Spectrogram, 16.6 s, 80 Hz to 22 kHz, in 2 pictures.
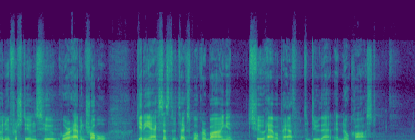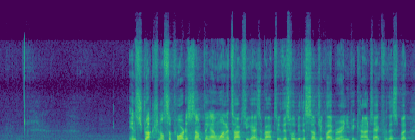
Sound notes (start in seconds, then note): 9.4 silence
